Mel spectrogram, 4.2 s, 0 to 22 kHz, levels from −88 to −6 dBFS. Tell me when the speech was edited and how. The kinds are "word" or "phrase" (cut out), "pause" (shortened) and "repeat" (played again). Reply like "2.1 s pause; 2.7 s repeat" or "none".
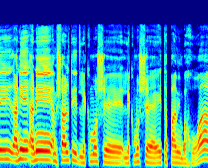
1.1 s word; 1.6 s word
